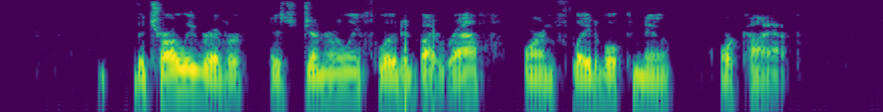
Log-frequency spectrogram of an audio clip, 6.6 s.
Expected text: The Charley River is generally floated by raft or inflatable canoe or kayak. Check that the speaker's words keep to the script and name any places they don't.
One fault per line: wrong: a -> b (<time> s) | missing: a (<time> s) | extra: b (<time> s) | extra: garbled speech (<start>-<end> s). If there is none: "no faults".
no faults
